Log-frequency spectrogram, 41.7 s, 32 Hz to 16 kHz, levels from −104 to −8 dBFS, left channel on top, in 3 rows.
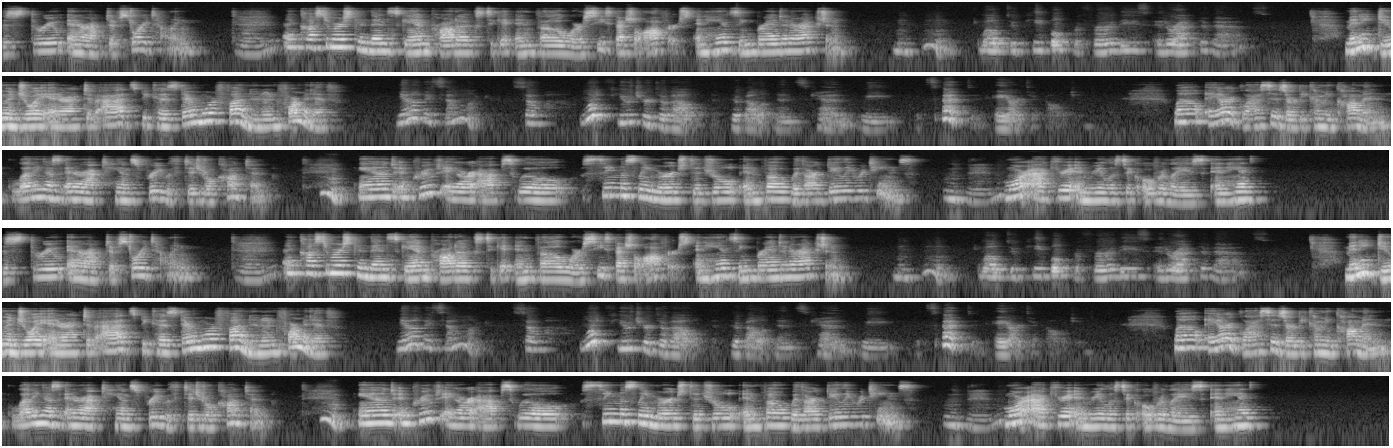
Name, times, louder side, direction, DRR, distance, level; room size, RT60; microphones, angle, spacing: voice 1, 0.0-1.9 2.3-8.4 13.1-17.2 25.2-30.4 30.8-31.0 31.3-36.9 37.5-40.3, right 1 dB, 55° right, 0 dB, 0.8 m, -28 dB
voice 2, 2.3-2.7 8.9-12.4 17.8-18.6 19.1-19.4 19.7-20.8 21.2-22.8 23.3-23.4 23.8-24.5 28.2-28.5 31.0-31.2 37.2-37.8, right 1 dB, 5° left, -2 dB, 0.4 m, -38 dB
2.2 x 2.0 x 2.9 m, 0.37 s
head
